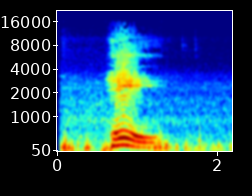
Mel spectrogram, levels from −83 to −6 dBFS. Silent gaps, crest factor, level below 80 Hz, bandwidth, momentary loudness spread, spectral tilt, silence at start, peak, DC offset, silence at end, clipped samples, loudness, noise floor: none; 14 dB; -34 dBFS; 13.5 kHz; 24 LU; -6 dB/octave; 0.05 s; 0 dBFS; under 0.1%; 0.15 s; under 0.1%; -12 LUFS; -33 dBFS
